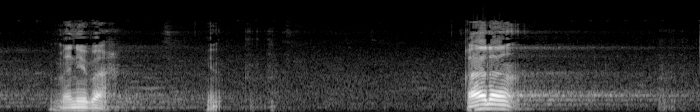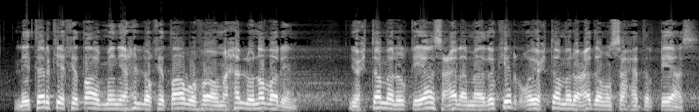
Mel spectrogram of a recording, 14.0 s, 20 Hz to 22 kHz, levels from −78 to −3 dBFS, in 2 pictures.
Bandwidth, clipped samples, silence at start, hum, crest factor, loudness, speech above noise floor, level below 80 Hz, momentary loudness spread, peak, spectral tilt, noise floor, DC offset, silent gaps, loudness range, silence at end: 11 kHz; 0.3%; 0.55 s; none; 12 dB; -10 LUFS; 40 dB; -52 dBFS; 19 LU; 0 dBFS; -4 dB/octave; -50 dBFS; under 0.1%; none; 12 LU; 0 s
